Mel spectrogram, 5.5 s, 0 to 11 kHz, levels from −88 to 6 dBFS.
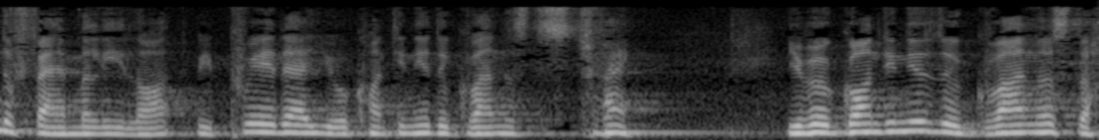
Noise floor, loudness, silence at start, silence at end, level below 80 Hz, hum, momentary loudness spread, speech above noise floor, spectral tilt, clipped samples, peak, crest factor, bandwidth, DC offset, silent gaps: -48 dBFS; -25 LUFS; 0 s; 0 s; -72 dBFS; none; 9 LU; 24 dB; -7 dB/octave; under 0.1%; -8 dBFS; 18 dB; 9.6 kHz; under 0.1%; none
